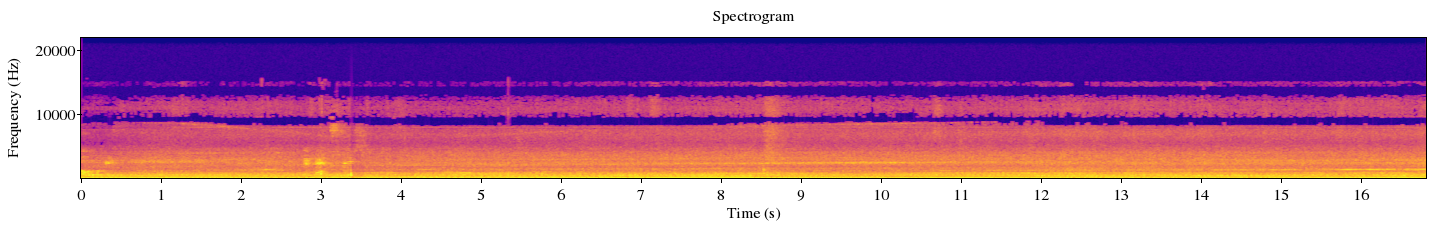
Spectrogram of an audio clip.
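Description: Train wheels screech faintly on the rails.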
